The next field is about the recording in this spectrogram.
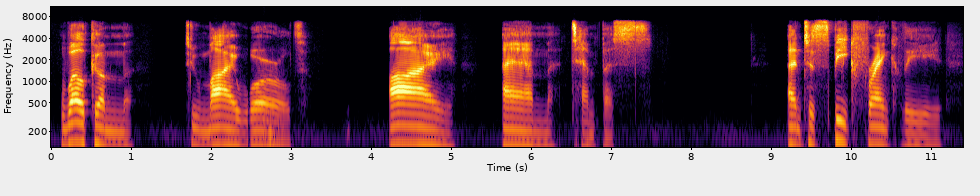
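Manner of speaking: imposing, grand deity voice with drawn-out I. Game master voicing a massive being greeting the players, booming Tempest voice. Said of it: "this comes from a booming voice that fills all your heads".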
